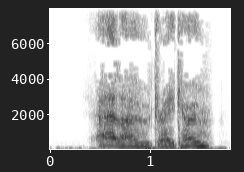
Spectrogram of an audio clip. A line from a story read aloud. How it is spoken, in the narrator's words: Harry said quietly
